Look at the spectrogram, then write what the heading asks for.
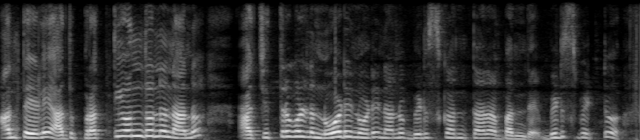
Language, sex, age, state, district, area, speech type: Kannada, female, 60+, Karnataka, Chitradurga, rural, spontaneous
